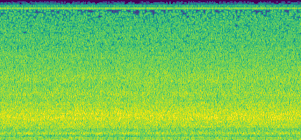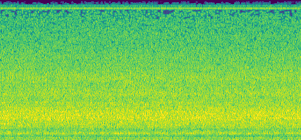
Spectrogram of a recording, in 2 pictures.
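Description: Steady low hum and hiss of room tone, with no distinct events.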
